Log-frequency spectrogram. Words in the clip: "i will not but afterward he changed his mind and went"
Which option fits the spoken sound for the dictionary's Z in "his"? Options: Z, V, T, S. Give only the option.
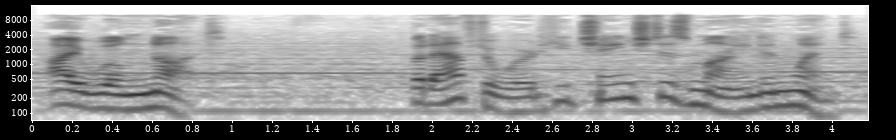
Z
